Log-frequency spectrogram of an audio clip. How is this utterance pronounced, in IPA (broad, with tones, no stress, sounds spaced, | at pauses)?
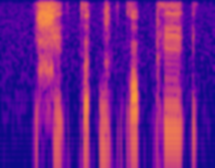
ɕ i˨ ʔ t̪ ə˨ t̚ ɡ ə˨ k̚ t̪ ɔ˦ p̚ k i˦ ʔ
